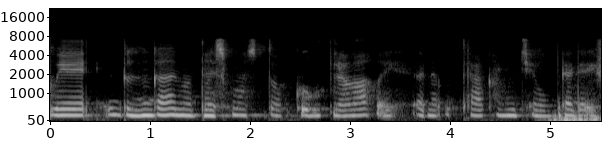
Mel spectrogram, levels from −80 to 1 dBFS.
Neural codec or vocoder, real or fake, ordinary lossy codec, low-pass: codec, 16 kHz, 1 kbps, X-Codec, HuBERT features, trained on balanced general audio; fake; none; 7.2 kHz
